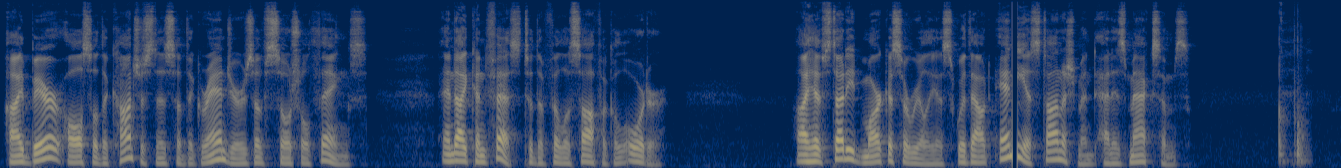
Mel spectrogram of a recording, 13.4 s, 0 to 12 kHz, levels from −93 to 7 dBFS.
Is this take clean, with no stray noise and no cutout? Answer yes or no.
no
